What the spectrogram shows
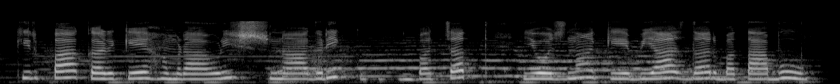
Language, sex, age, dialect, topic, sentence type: Maithili, female, 46-50, Eastern / Thethi, banking, statement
